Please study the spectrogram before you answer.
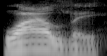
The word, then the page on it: wildly: American English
